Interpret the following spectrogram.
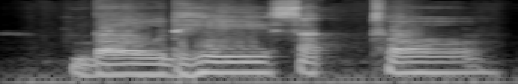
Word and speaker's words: Bodhisattva: ở bên trong của cái hàm răng á, đọc là tờ ha, tờ tờ. Tishtha, tishtha. Bodhisattva, bồ, chữ O là hai nhịp nè.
